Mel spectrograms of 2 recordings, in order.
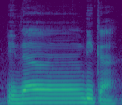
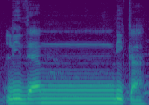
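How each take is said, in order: First: The lips stay slightly open on the m sound. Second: The lips close fully on the m sound. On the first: "dengan tidak menempelkan dua bibirnya, ada seperti rongga udara" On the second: "langsung memang tertutup mulutnya ... tertutup"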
